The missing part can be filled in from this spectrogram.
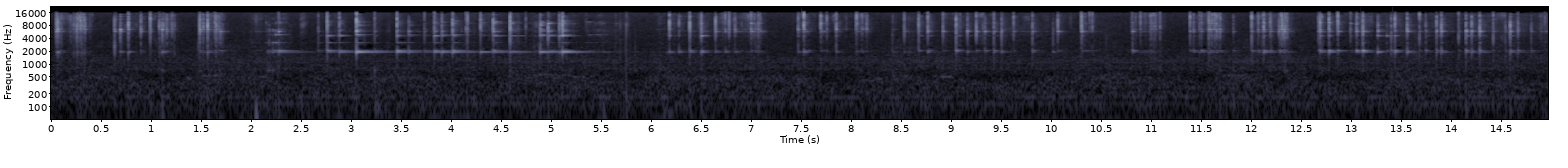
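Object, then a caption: Glass skull-shaped mug. A hollow, empty, purple-tinted glass mug shaped like a skull is tapped and scratched with long nails while held and turned. Quiet, rapid, bright clicks and clinks come in dense bursts over a soft scraping hiss, some with a brief glassy ring near 1.9 kHz that fades almost at once.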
